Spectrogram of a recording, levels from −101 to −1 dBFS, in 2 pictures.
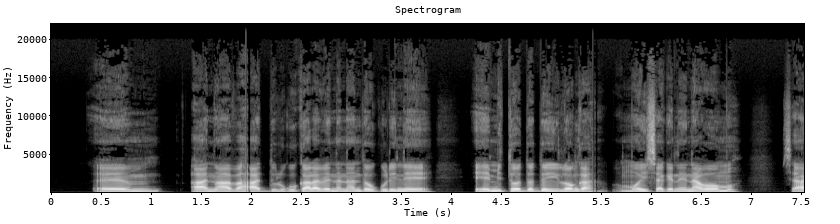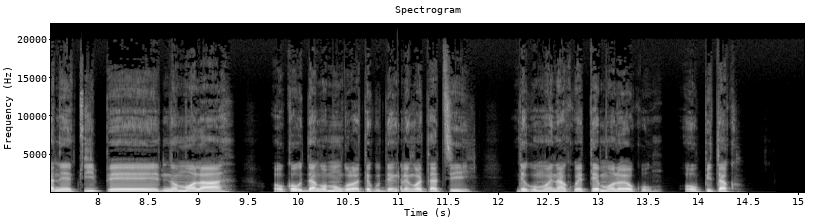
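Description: Damaged data in a compressed stream affects this speech clip four times, at 1.92 to 2.00 s, 5.42 to 5.47 s, 7.83 to 7.88 s and 10.99 to 11.04 s, each a brief chirp or blip. Corrupted bytes make the decoder misread those frames and lose sync until it finds the next valid frame header.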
